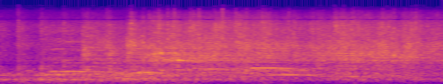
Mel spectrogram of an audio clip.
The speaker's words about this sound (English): You can see a mix of boos and applause.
